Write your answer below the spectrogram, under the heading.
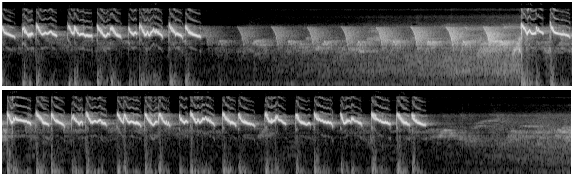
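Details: Japanese white-eye 'líu đấu' contest song, played for voice training of young birds: runs of sharp, high slurred whistles, about three a second, broken by a brief softer stretch before the rapid series resumes.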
